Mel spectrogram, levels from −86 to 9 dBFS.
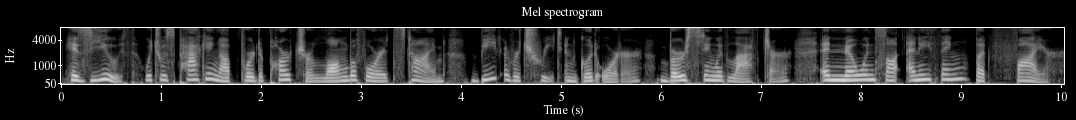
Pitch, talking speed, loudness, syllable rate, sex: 205 Hz, 165 wpm, -19 LUFS, 4.6 syllables/s, female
